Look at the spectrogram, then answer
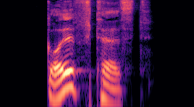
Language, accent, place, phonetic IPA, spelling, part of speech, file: German, Germany, Berlin, [ˈɡɔlftəst], golftest, verb, De-golftest.ogg
- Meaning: inflection of golfen: 1. second-person singular preterite 2. second-person singular subjunctive II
